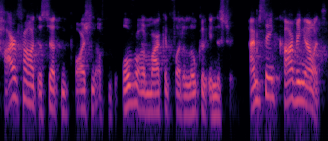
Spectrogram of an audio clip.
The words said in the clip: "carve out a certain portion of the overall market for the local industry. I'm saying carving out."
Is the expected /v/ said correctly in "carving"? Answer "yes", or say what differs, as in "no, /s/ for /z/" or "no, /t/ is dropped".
yes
